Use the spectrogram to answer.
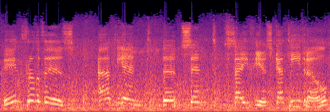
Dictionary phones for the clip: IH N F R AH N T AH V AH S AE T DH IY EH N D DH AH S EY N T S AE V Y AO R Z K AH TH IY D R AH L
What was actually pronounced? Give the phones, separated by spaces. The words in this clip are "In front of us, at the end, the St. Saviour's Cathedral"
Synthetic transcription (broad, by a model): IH N F R AH N T AH V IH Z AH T DH IY EH N D DH AH S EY N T S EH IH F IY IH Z K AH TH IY D R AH L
